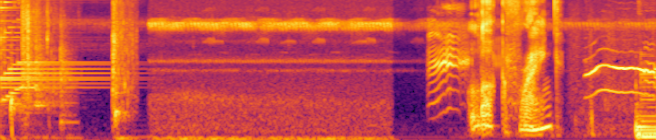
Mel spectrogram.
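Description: Cartoon soundtrack: a music phrase fades out, then a faint steady high chirring night ambience over the homestead at night, followed near the end by short wordless vocal noises that glide up and down in pitch.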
